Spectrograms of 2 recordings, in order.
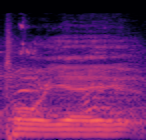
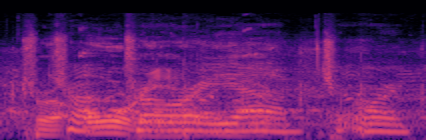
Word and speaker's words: Traore: Or not Torrier, Traore.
